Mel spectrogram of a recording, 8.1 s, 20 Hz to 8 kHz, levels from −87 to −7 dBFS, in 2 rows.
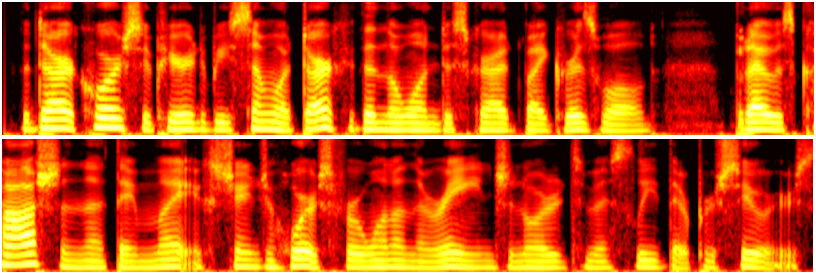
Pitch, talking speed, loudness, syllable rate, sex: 155 Hz, 260 wpm, -18 LUFS, 7.3 syllables/s, female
